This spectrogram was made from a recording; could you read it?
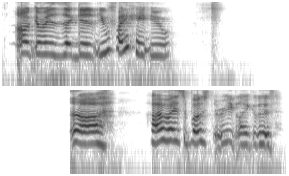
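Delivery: crying while talking, tearful voice. Trying to read something aloud to chat, crying while talking. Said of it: "I'm crying".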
